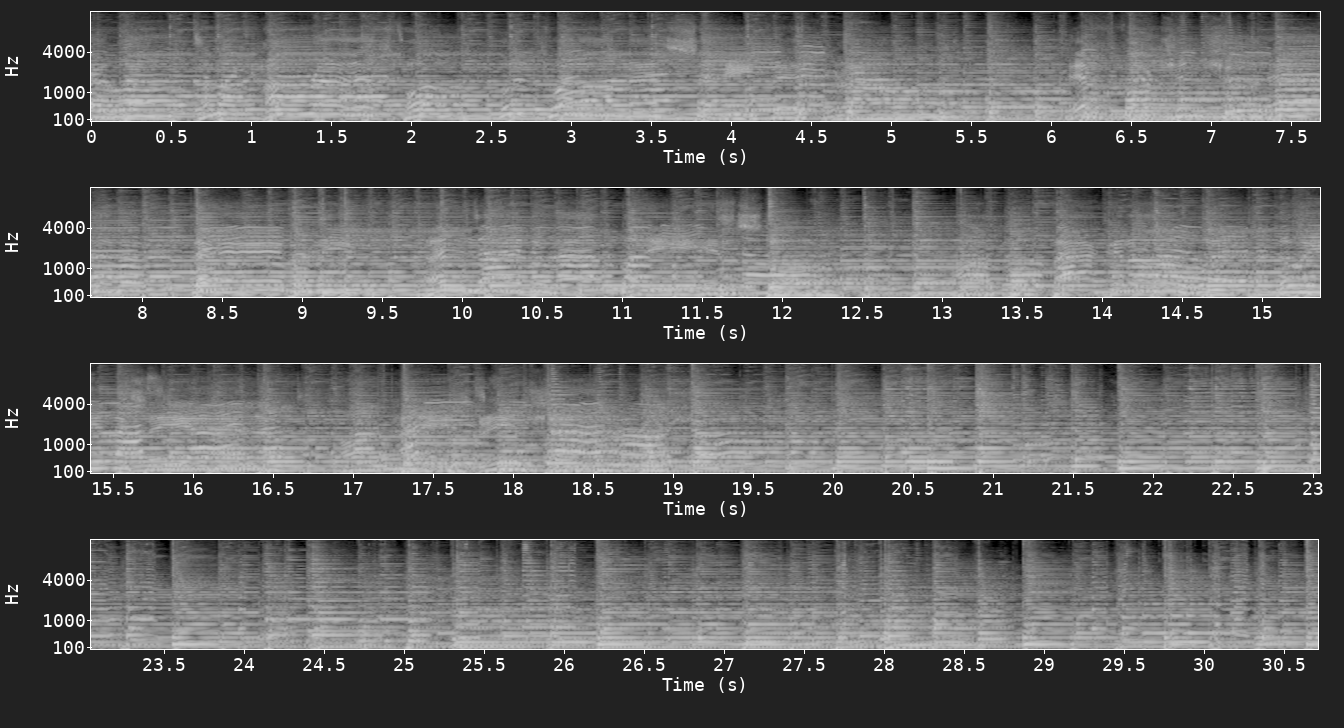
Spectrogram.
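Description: Acoustic string band of steel-string guitar, banjo and mandolin playing an instrumental break in an Irish folk ballad, with a wavering plucked melody over a steady strummed rhythm.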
